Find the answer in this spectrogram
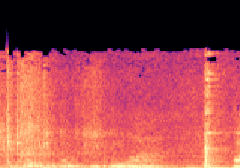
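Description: Metal spoon clinking and scraping against a mixing bowl while stirring pancake batter, with one sharp clink near the end.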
